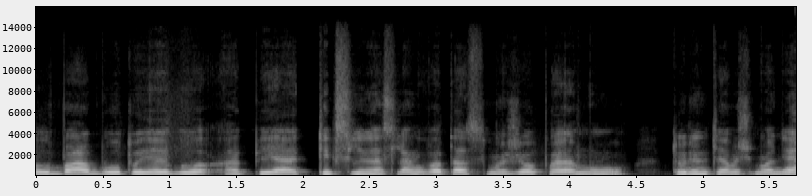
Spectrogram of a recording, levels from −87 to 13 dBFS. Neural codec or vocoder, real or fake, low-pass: codec, 44.1 kHz, 2.6 kbps, SNAC; fake; 14.4 kHz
